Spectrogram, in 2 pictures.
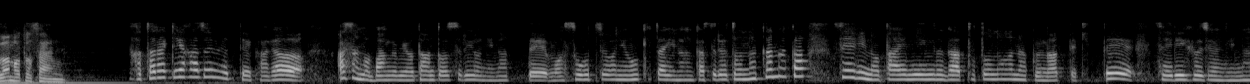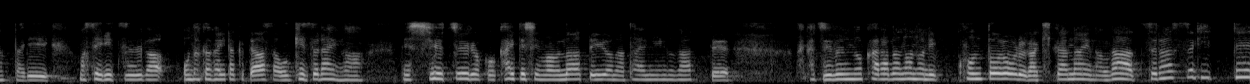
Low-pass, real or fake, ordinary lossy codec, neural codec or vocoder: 7.2 kHz; fake; Opus, 16 kbps; codec, 16 kHz, 4 kbps, X-Codec, HuBERT features, trained on general audio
